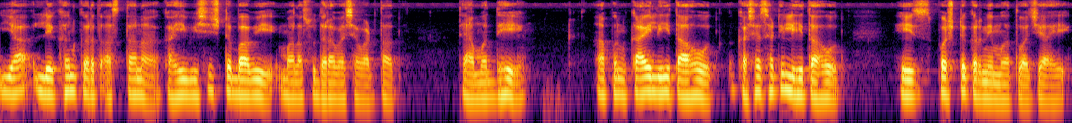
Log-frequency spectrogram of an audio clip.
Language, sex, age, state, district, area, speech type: Marathi, male, 30-45, Maharashtra, Osmanabad, rural, spontaneous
